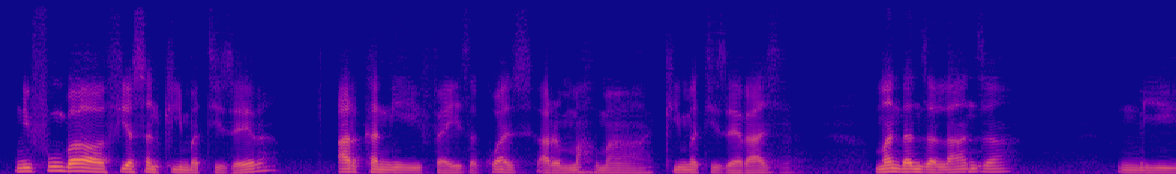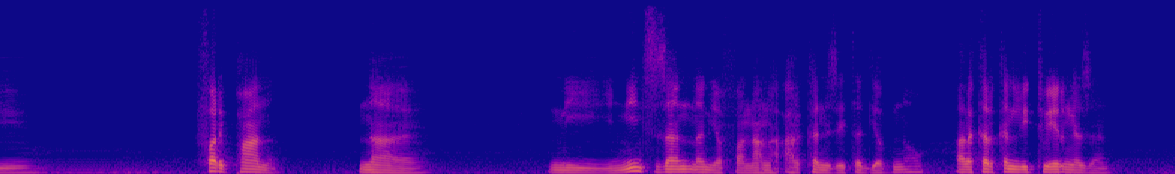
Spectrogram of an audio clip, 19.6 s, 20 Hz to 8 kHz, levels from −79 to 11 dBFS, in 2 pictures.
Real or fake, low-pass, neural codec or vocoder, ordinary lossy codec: fake; none; codec, 16 kHz, about 1 kbps, DyCAST, with the encoder's durations; none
